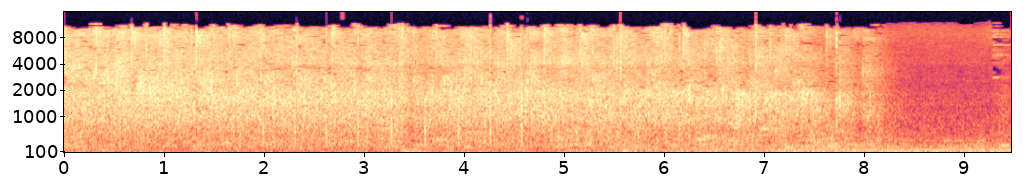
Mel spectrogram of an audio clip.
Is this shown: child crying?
no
